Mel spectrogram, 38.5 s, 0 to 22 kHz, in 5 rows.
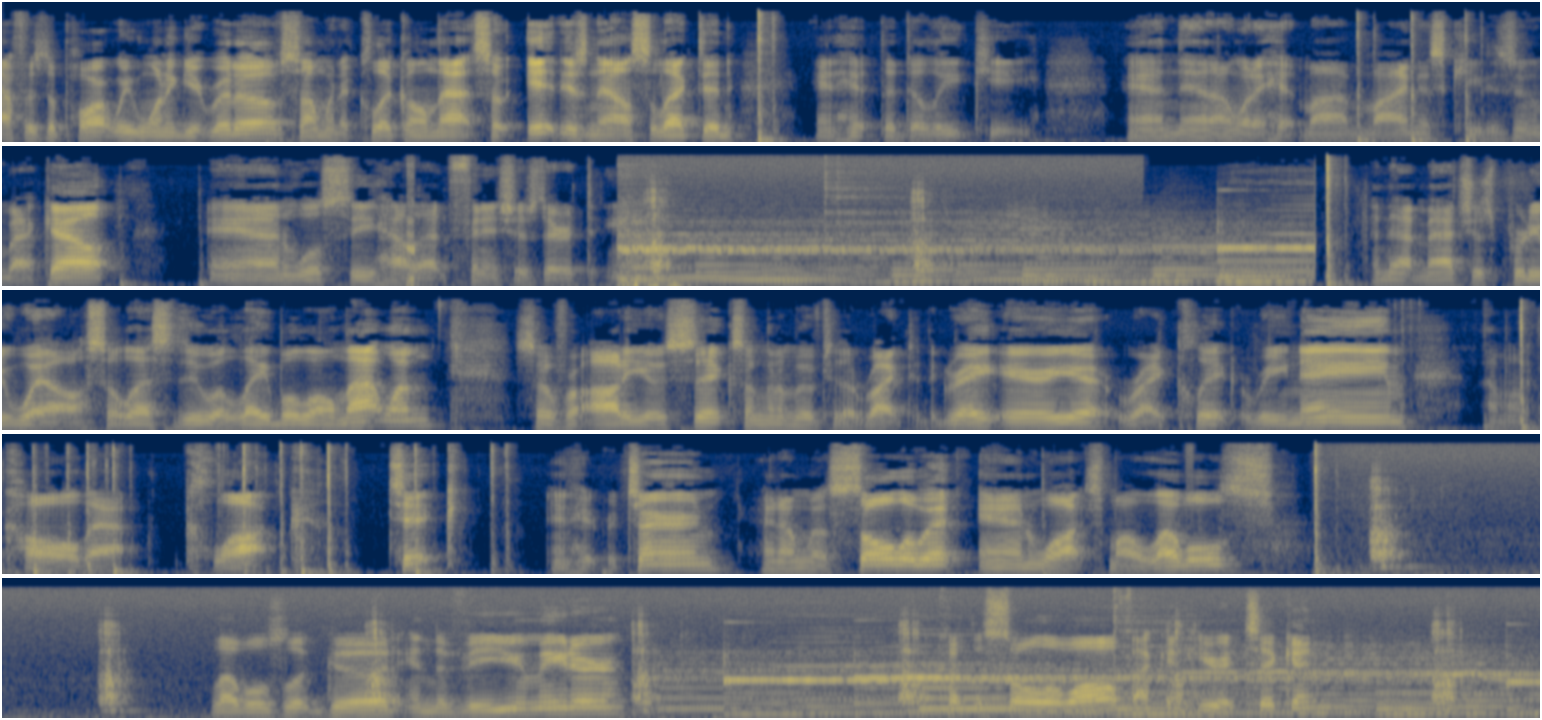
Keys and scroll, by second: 3.6 BackSpace, 6.6 -, 10.6 space, 14.1 space, 22.6-25.5 typing, 29.5 space.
